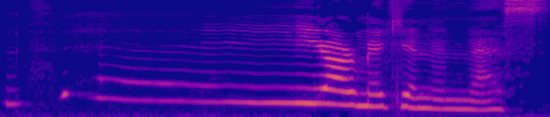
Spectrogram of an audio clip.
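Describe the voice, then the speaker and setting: Someone puts on a squeaky character voice at an extremely high pitch. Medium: read story.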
